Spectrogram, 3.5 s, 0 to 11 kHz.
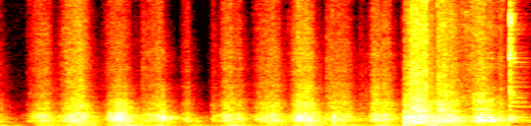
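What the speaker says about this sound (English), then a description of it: "Then cut a mitre joint at about 45 degrees using a wooden mitre box." A handsaw cuts a 45-degree mitre in plaster cornice held in a wooden mitre box, steady back-and-forth rasping strokes, loud and close, with no voices.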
